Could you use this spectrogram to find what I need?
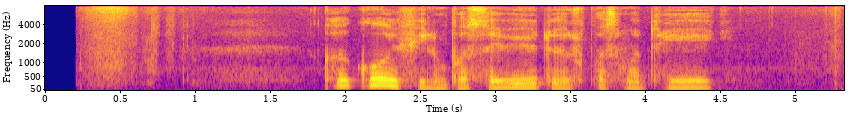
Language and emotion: Russian, sad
